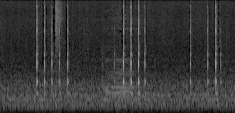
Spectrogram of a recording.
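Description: Steady low engine and road hum inside a vehicle's cabin, broken by a few quick bursts of sharp, ringing ticks.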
